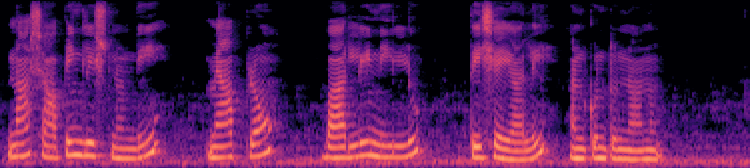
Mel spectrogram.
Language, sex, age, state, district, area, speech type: Telugu, female, 30-45, Telangana, Mancherial, rural, read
